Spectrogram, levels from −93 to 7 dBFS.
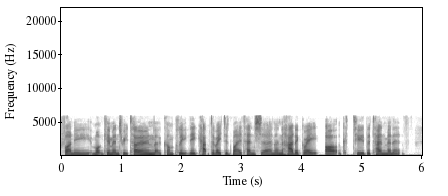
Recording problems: garbled, watery; slightly; nothing above 6 kHz

